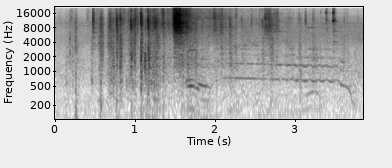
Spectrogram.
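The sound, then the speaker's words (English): Hooves clip-clop in an irregular scatter as several wild horses move about outdoors on a Colusa County ranch holding some 240 wild horses and burros, most rounded up from public lands in Nevada, with a thin whinny-like call rising and faint indistinct voices. “Now the total animal population at her Colusa County ranch includes some 240 wild horses and burros, most of them rounded up from public lands in Nevada.”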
